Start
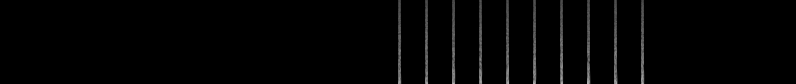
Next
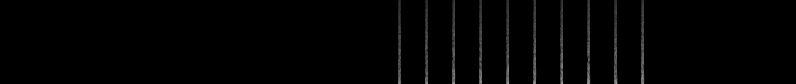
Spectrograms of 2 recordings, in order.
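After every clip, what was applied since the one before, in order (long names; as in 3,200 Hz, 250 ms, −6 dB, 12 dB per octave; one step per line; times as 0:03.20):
noise gate −23 dBFS, range −10 dB
in parallel at −0.5 dB: compressor whose output falls as the input rises −31 dBFS
on the sum: level −5 dB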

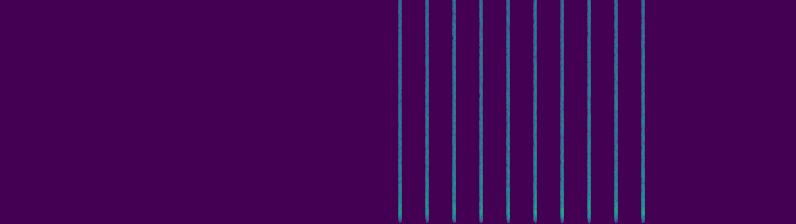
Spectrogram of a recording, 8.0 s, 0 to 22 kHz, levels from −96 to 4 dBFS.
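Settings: four-pole ladder high-pass 940 Hz, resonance 45%
level +8.5 dB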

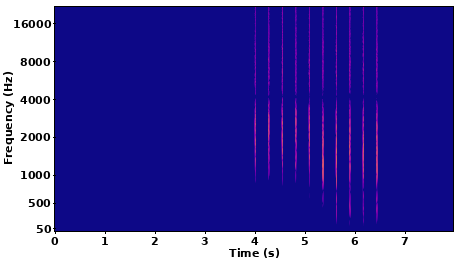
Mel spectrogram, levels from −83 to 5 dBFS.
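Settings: running median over 3 samples
phaser with its sweep stopped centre 1,800 Hz, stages 4
high-pass filter sweep 2,600 Hz → 390 Hz, 0:05.10–0:05.60
level +3 dB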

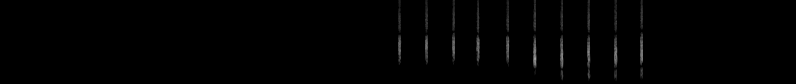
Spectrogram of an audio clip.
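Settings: wow of a warped record 33 1/3 rpm, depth 250 cents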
